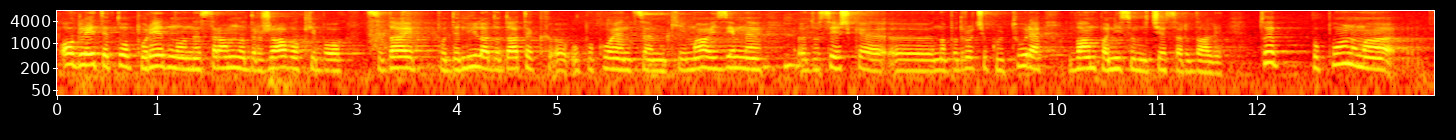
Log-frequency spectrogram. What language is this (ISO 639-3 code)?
slv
